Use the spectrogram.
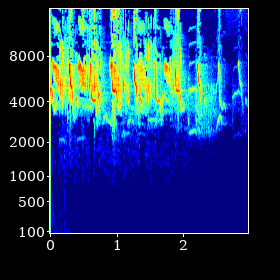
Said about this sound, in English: whistles and buzzes. It's a beautiful male blue throat, his vivid azure throat and upper breast rimmed with rust. The song presses on and on. Spring has come to the Arctic. The birds' voices make it known.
